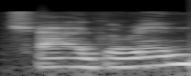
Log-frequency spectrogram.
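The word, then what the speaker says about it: chagrin: Chagarin as the Americans pronounce the word.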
